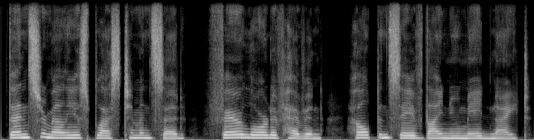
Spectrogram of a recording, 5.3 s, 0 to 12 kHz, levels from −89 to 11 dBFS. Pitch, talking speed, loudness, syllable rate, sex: 215 Hz, 200 wpm, -15 LUFS, 4.5 syllables/s, female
